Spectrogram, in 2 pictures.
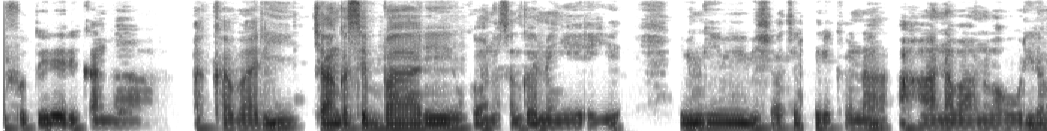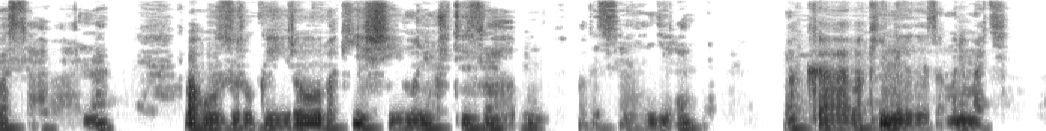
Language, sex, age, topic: Kinyarwanda, male, 18-24, finance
